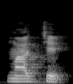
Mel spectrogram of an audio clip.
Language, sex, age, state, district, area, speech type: Marathi, male, 30-45, Maharashtra, Buldhana, urban, read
